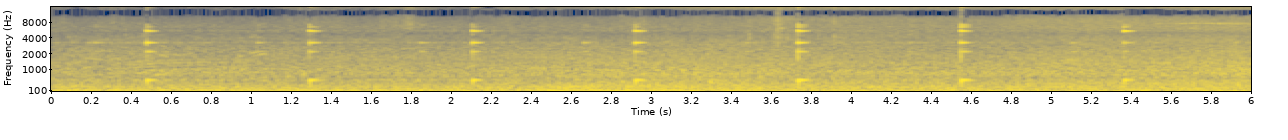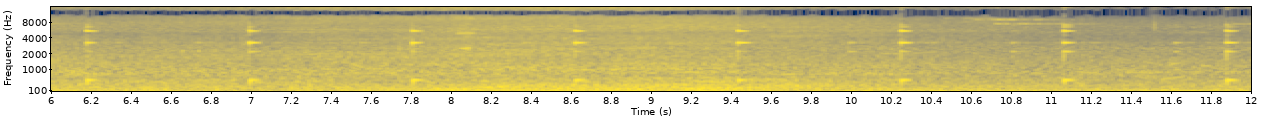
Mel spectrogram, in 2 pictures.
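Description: Pedestrian crossing signal pipping steadily, one short pip about every 0.8 seconds, over the rumble of road traffic, which swells as vehicles pass during the second half.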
